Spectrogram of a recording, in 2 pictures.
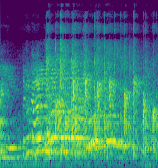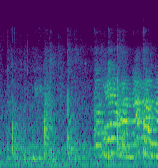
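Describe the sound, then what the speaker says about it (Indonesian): Children clapping together in a classroom, a dense burst of applause under a teacher's voice for about three seconds, then fading to scattered claps before talk resumes. "Tepuk tangan dulu."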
